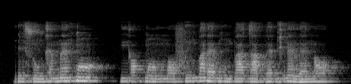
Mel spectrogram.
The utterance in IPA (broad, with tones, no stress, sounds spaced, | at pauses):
ɾ i˨ s ũ˨ ɡ ɛ˧ m ɛ̃˦ k͡p ɔ̃˦˨ | j ɔ˧ k͡p ɔ̃˨ m ɔ˨ f ĩ˨˦ b a˧ ɾ ɛ˧ b ũ˨ b a˧ d a˨ b ɛ˧ ɡ i˧ ɾ ɛ̃˨ l ɛ˧ n ɔ˧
